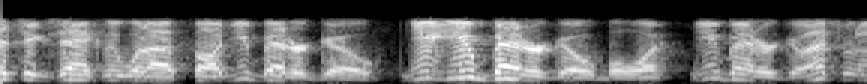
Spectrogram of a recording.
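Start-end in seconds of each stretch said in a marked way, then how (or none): none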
